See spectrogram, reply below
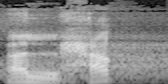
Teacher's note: يفخم الحاء في الحق لكثرة دورانها في القرآن، فتراه يقول الحق الحق، والصواب أن يقول الحق ولا يبالغ في ترقيقها حتى يقول الحق، كلا بل يقول الحق.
